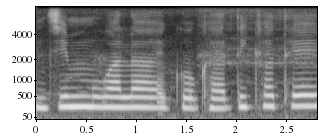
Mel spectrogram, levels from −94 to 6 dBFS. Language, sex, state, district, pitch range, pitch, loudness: Chhattisgarhi, female, Chhattisgarh, Raigarh, 230-250 Hz, 240 Hz, -12 LUFS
